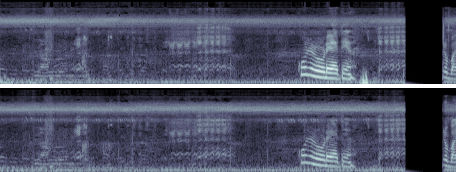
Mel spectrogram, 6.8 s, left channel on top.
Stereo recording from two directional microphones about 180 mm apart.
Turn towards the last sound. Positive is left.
turn(degrees=-5)  # may be behind; listen again after turning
